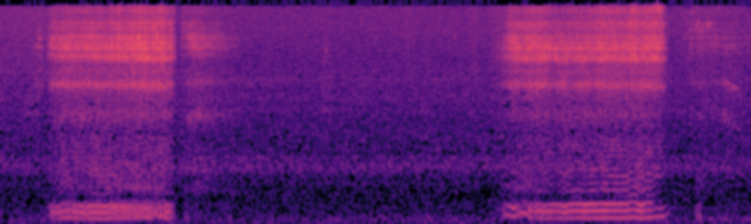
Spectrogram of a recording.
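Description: Two loud, rattling snores about four seconds apart, each lasting over a second, with a quiet pause between them. Snoring.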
